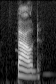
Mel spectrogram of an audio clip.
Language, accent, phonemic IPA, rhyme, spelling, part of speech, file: English, US, /baʊd/, -aʊd, bowed, verb, En-us-bowed.ogg
- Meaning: simple past and past participle of bow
